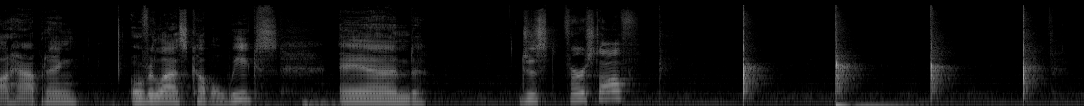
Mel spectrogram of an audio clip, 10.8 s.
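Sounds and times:
speech: 0:00.0 - 0:04.3, 0:05.2 - 0:06.4
hand clapping: 0:07.4 - 0:07.8, 0:08.4 - 0:09.6, 0:10.2 - 0:10.6.

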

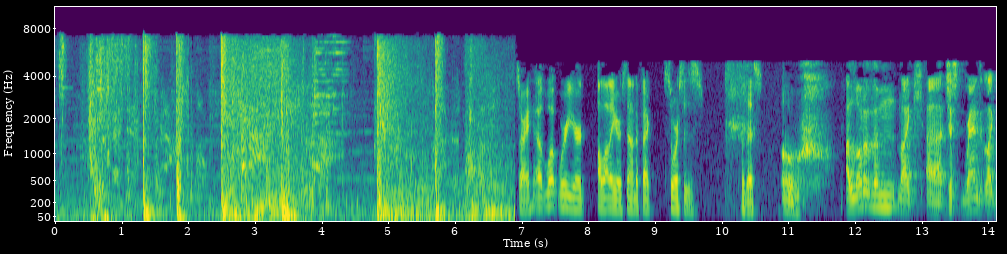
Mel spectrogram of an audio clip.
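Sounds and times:
video game punches and body thuds: 0:00.5 - 0:04.2, 0:04.8 - 0:06.4
speech: 0:07.0 - 0:14.1.

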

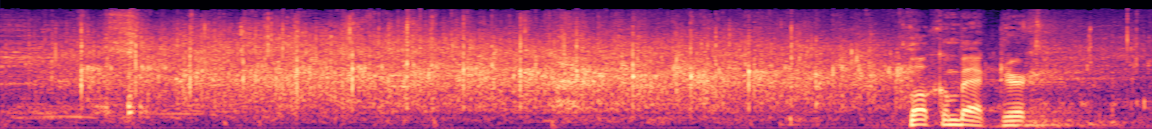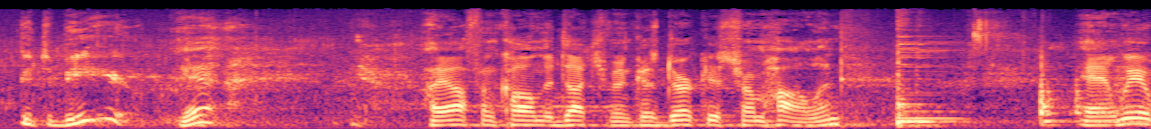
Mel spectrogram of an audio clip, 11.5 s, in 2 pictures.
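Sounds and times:
audience applause greeting a weekend team leader on stage: 0:00.0 - 0:05.0
speech: 0:04.6 - 0:10.1, 0:11.2 - 0:11.5.

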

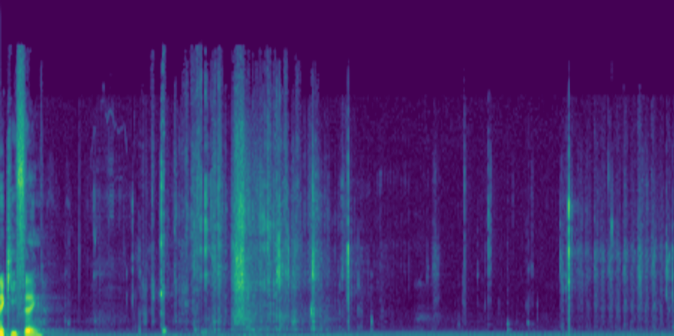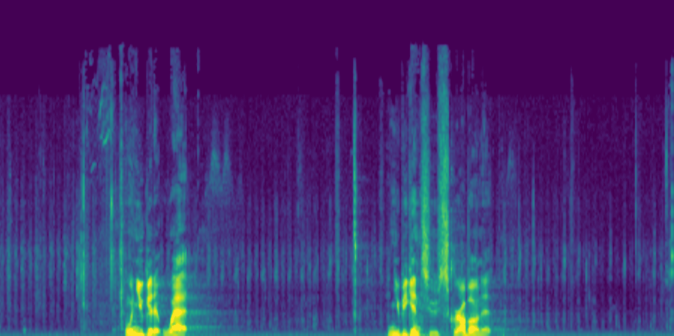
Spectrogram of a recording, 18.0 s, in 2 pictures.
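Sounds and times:
speech: 0:00.0 - 0:00.6, 0:10.6 - 0:11.6, 0:14.2 - 0:15.6
ink pen drawing a small squiggle on papyrus: 0:07.5 - 0:10.8, 0:11.6 - 0:14.3, 0:15.5 - 0:17.9.

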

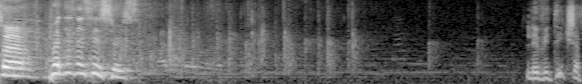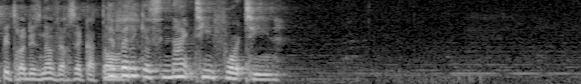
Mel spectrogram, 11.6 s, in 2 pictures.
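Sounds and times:
speech: 0:00.0 - 0:01.6, 0:05.3 - 0:08.7
church congregation applauding during a service: 0:01.4 - 0:03.7.

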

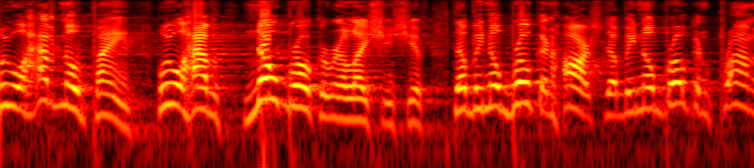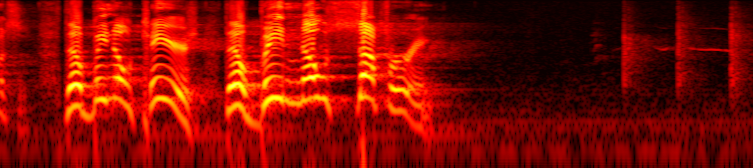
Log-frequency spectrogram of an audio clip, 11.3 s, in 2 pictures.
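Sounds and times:
speech: 0:00.0 - 0:09.0
audience clapping: 0:10.3 - 0:11.2.

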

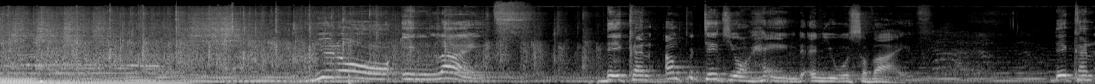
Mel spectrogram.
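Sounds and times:
crowd clapping: 0:00.0 - 0:06.5
low sustained musical tones: 0:00.0 - 0:10.9
speech: 0:03.4 - 0:05.0, 0:06.0 - 0:09.2, 0:10.6 - 0:10.9.

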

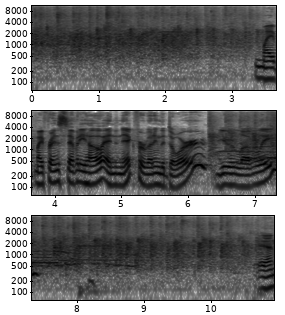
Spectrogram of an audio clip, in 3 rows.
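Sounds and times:
audience applause: 0:00.0 - 0:03.6, 0:06.3 - 0:10.9
speech: 0:03.3 - 0:07.6, 0:10.7 - 0:10.9.

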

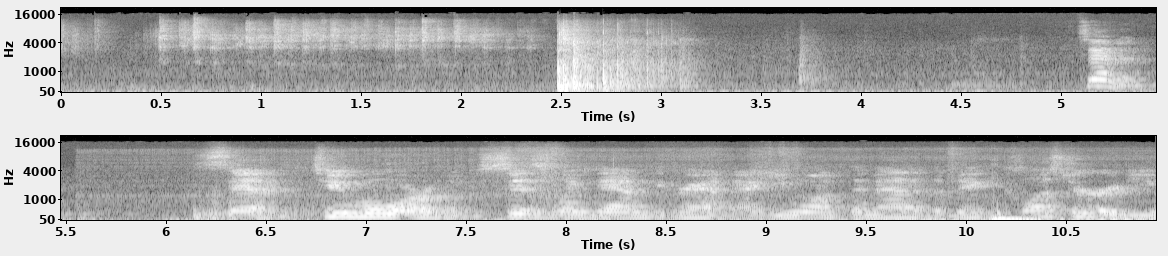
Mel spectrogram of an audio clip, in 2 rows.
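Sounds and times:
dice rattling in a hand or cup: 0:00.4 - 0:03.2
speech: 0:05.2 - 0:05.5, 0:06.2 - 0:10.9.

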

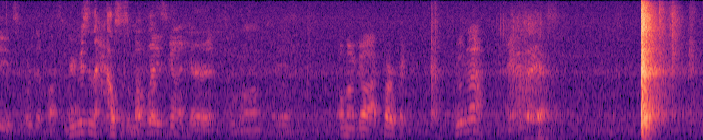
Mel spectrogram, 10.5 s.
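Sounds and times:
speech: 0:01.0 - 0:04.5, 0:05.1 - 0:08.3
gunshot fired at a possum in a backyard at night: 0:09.6 - 0:10.4.

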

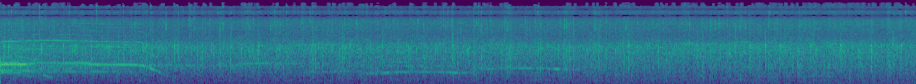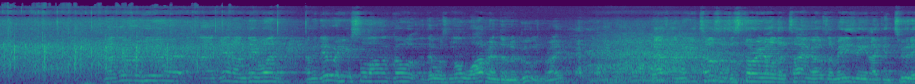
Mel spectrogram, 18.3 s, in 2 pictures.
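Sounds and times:
audience applause: 0:00.0 - 0:12.3
speech: 0:10.5 - 0:18.2
laughter: 0:14.8 - 0:16.8.

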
